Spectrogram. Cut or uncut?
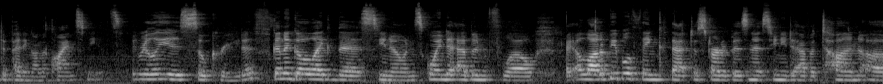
cut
